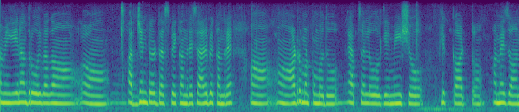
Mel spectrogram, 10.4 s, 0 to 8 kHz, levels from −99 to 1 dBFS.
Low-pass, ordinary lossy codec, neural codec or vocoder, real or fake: 7.2 kHz; Opus, 32 kbps; none; real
